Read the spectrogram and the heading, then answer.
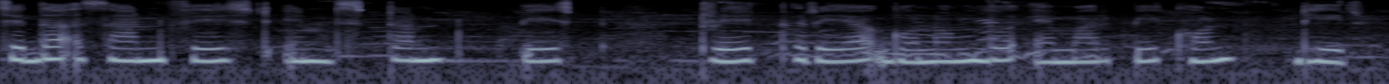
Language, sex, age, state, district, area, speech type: Santali, female, 18-30, West Bengal, Dakshin Dinajpur, rural, read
